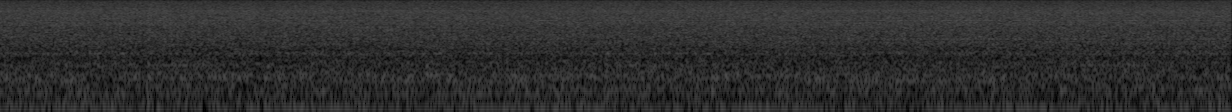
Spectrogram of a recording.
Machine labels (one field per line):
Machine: slide rail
